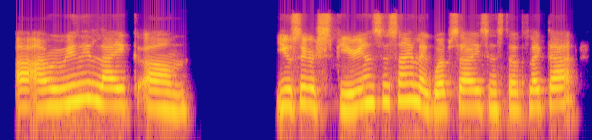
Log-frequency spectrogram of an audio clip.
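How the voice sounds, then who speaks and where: With a Spanish accent, a woman speaks at a moderate pace and a high pitch, using ordinary pitch variation. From Colombia. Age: 20s. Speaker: graphic designer. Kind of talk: interview.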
